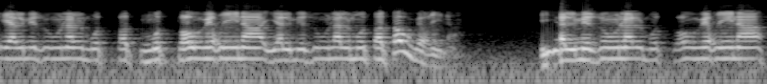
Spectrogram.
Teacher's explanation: شد ہے، تو پھر یہ باب تفاعل سے ہے متطوعین۔ پھر اصل لفظ جو ہے متطوعین، تا کے اندر مدغم ہو گیا قرب مخرج کی وجہ سے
